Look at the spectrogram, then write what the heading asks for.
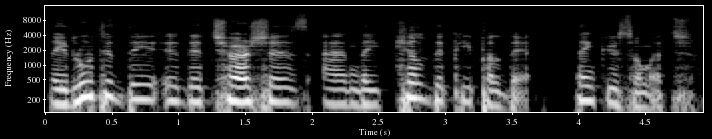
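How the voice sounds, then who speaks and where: A man's voice: high-pitched, unhurried, dry recording, recorded from a distance. A man from Syria asking an urgent, pleading question from the audience in non-native English.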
